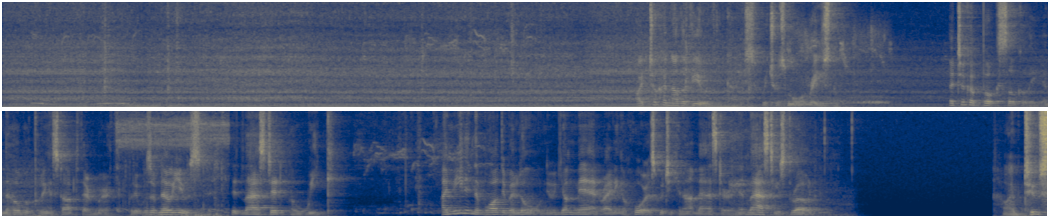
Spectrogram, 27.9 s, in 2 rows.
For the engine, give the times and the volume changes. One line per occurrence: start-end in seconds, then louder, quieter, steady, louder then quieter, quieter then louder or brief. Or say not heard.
0.0-14.6 quieter.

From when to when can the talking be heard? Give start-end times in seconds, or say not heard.
8.4-11.3, 12.6-18.4, 19.8-24.8, 27.1-27.8.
